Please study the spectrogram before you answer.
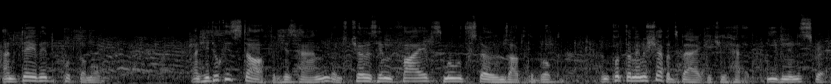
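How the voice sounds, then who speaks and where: A man narrating scripture in a formal, solemn and measured way. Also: medium pitch, lively intonation, a little mellow. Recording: faintly noisy cassette rip.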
